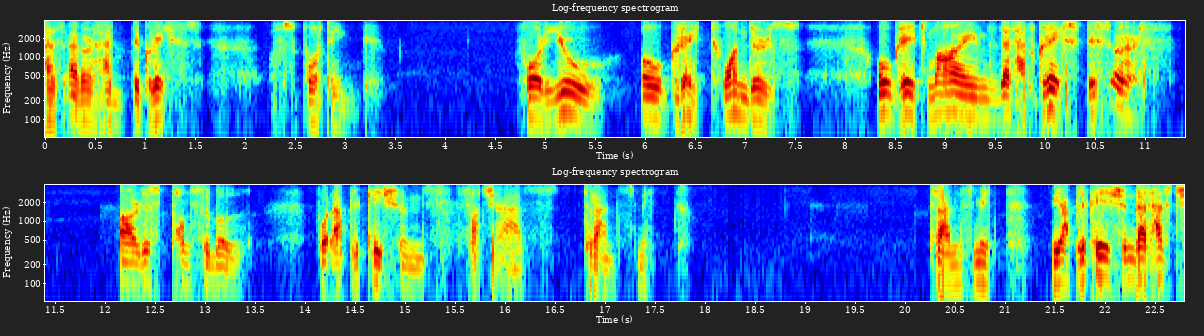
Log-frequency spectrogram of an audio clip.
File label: Panic Voicemail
